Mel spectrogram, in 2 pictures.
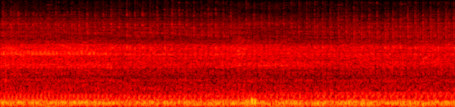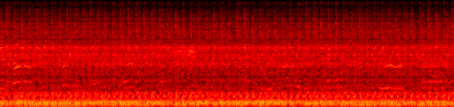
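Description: Quad bike engines idle and rumble steadily nearby.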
